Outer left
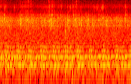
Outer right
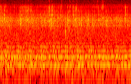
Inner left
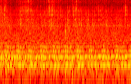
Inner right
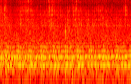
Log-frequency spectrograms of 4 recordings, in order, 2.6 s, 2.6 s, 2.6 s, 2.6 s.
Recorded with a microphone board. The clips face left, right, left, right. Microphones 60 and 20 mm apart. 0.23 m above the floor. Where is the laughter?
I don't hear laughter.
